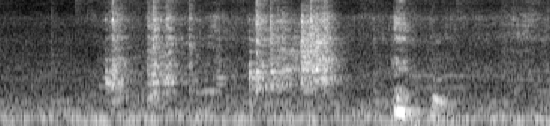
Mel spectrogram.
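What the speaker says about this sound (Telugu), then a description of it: "ఇప్పుడు మూత పెట్టేసుకుందాం, త్వరగా మగ్గిపోతుంది" A metal lid set onto a cooking pot of greens and dal in a home kitchen, a few light clinks and scrapes of metal on metal ending in one sharper clank, close by.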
